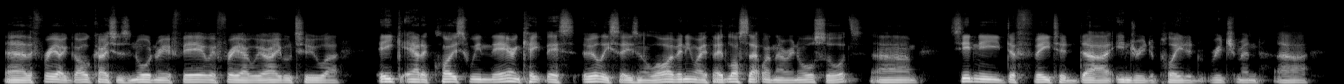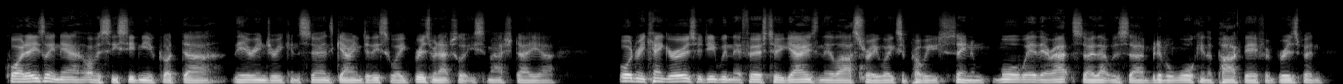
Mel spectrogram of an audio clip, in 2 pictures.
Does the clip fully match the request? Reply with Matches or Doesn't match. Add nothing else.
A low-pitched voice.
Matches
